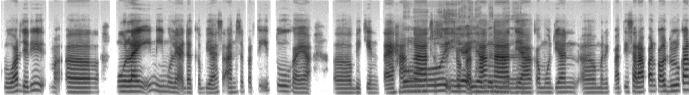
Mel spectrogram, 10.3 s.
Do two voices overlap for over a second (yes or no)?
yes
